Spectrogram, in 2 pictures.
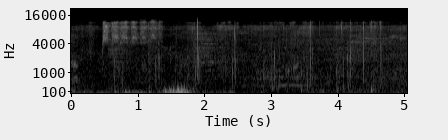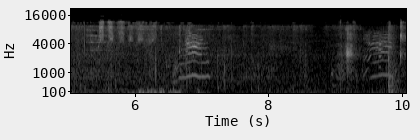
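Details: Stray cats on a street in Morocco, where a tomcat tries to forcefully mate with a calico cat; two short, high, wavering meows stand out late in the recording, with a man speaking and calling to the cats and low street rumble.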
